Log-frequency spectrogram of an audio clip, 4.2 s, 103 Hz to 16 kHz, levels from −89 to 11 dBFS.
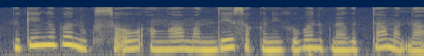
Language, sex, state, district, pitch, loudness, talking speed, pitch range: Garo, female, Meghalaya, West Garo Hills, 205 Hz, -12 LUFS, 115 wpm, 190-230 Hz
